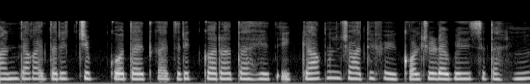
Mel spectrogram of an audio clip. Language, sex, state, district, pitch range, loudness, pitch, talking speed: Marathi, female, Maharashtra, Solapur, 255-265 Hz, -18 LUFS, 255 Hz, 160 wpm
